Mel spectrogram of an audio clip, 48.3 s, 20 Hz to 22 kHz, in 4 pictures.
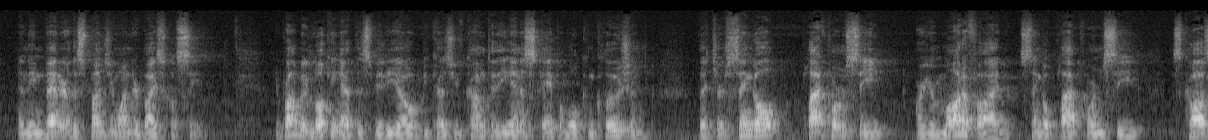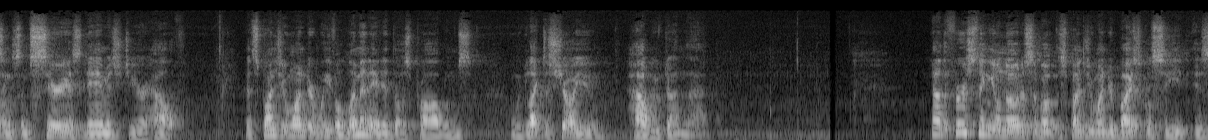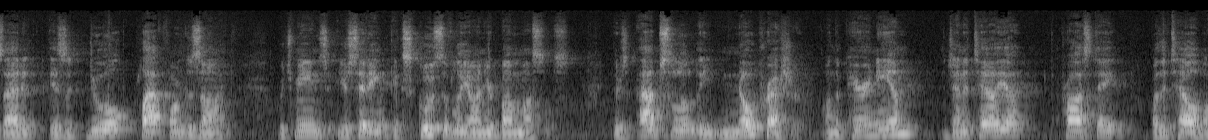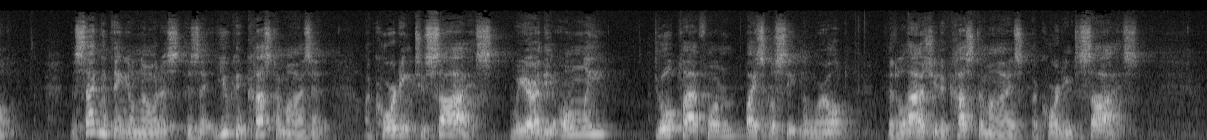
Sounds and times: Speech: 0.2 - 2.2, 2.8 - 19.3, 21.4 - 47.7.

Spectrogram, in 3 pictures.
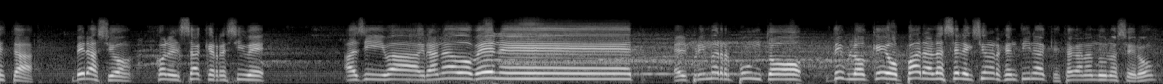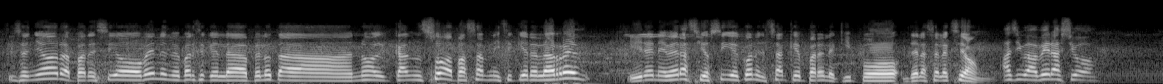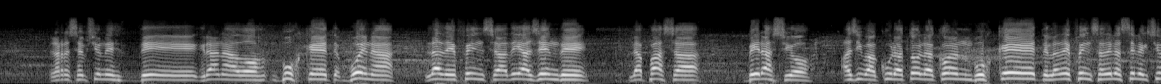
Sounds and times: Speech: 3.5 - 22.6, 23.8 - 34.8.

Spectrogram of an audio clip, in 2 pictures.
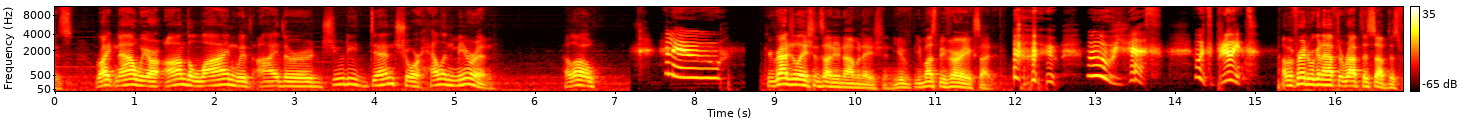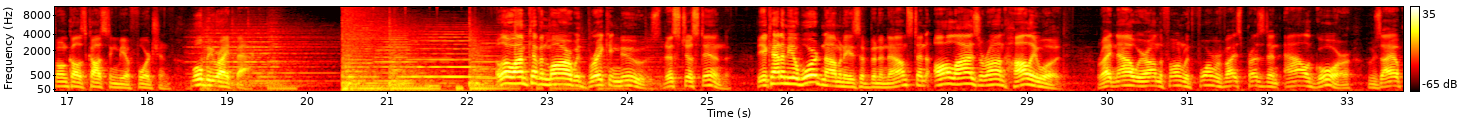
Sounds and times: Speech: 0.0 - 5.5, 6.4 - 11.8, 12.9 - 19.3, 22.4 - 33.7
Music: 18.4 - 25.0.

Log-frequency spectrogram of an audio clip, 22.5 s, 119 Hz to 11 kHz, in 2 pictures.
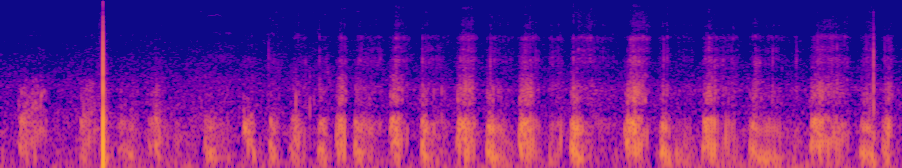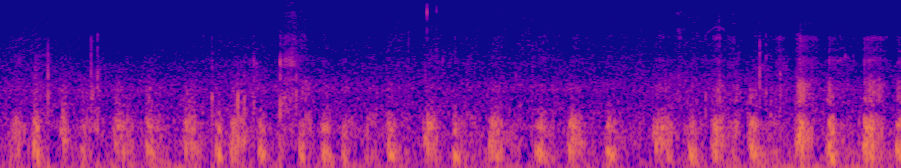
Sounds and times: Inside, small room: 0.0 - 22.5
Purr: 0.2 - 22.5.

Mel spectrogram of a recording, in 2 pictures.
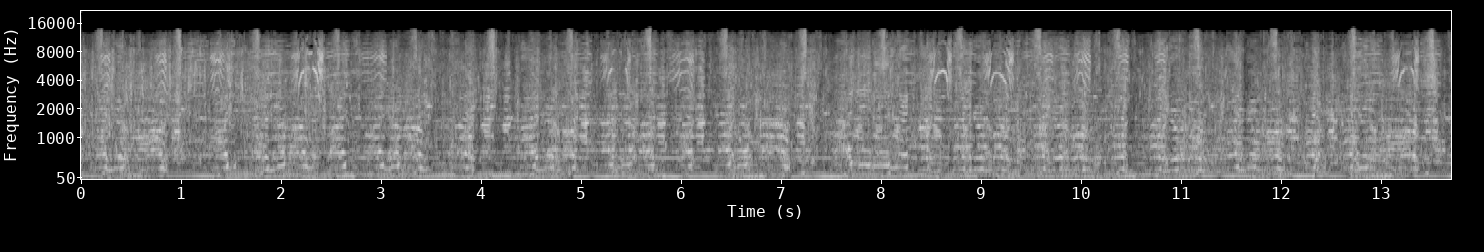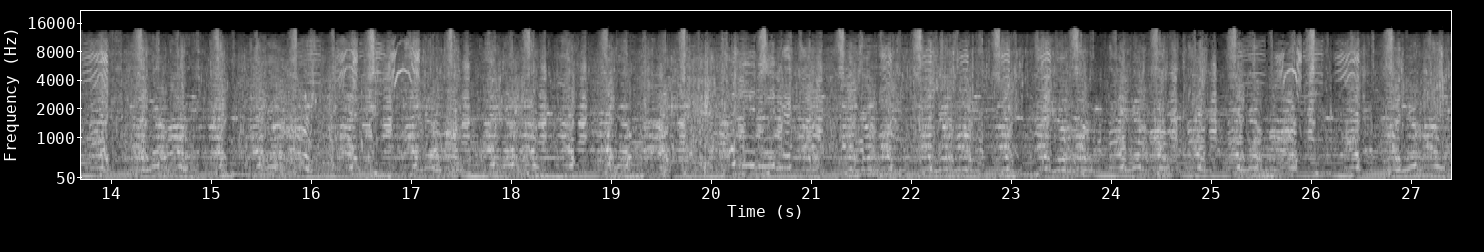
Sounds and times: Music: 0.0 - 27.4.

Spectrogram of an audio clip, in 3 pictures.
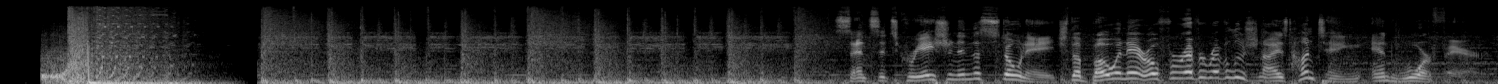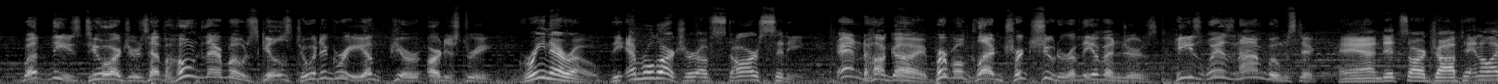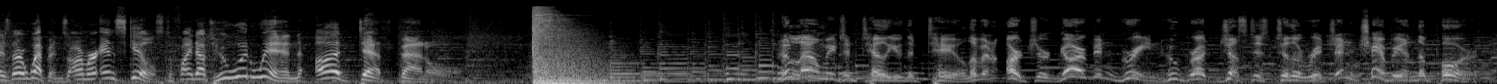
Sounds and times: Music: 2.6 - 44.9
Speech: 8.4 - 34.6, 37.8 - 44.8.

